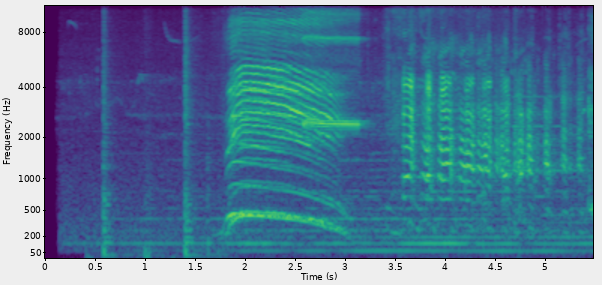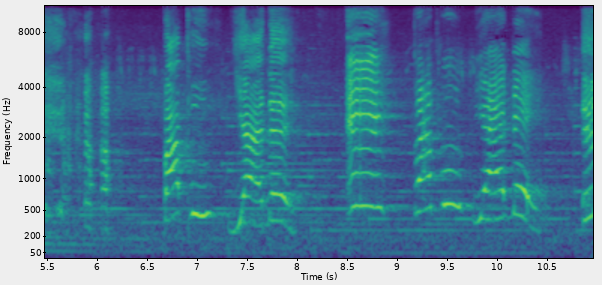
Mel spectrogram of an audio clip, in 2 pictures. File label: guere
